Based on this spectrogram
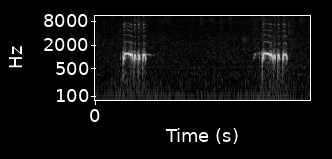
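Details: Manggung song of a wild local zebra dove in breeding condition: a strong rising coo trailing into three fast, throaty rolled notes, repeated once after under three seconds of quiet.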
